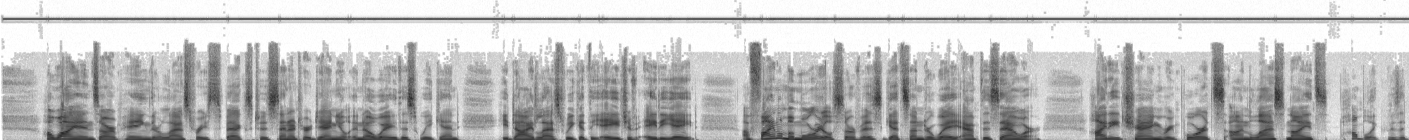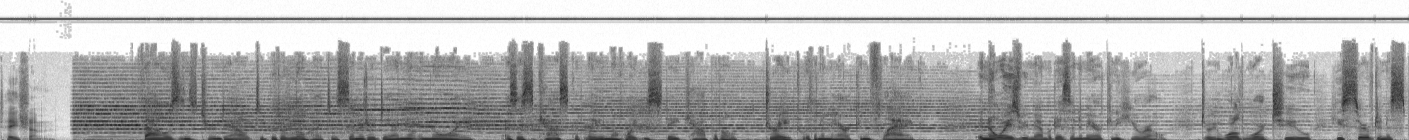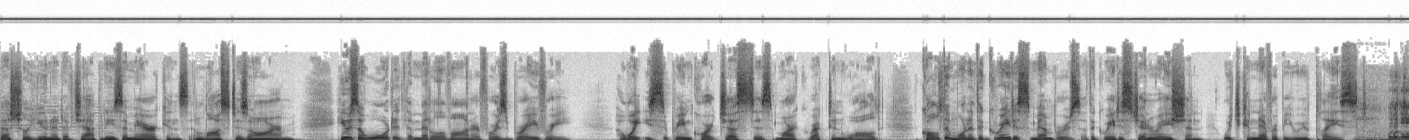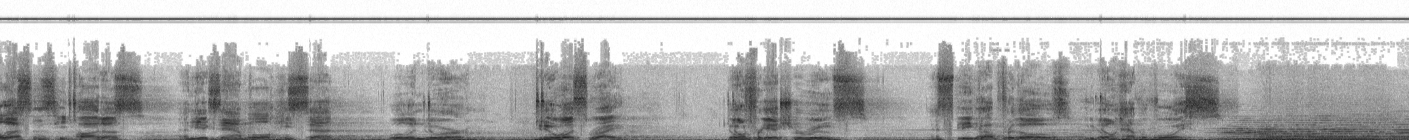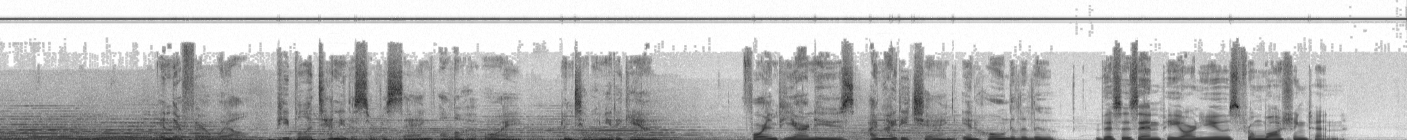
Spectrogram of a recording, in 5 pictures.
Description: Aired on NPR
